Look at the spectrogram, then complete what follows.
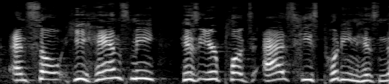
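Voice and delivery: usual speaking voice

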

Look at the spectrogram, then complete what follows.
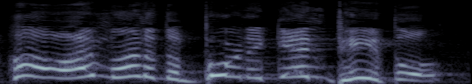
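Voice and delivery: high, loud, excited new believer voice; mock naive convert. Preacher recalls his younger self, giddy and loud.

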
